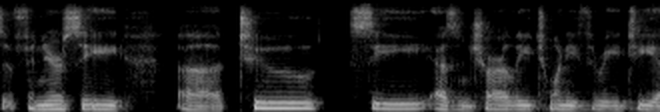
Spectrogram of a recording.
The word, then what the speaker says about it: FNIRSI: Okay, one more view of that screen capture from the combination O-scope multimeter signal generator, the FNIRSI, I'll pronounce it FNIRSI 2C as in Charlie, 23T as in Tango.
